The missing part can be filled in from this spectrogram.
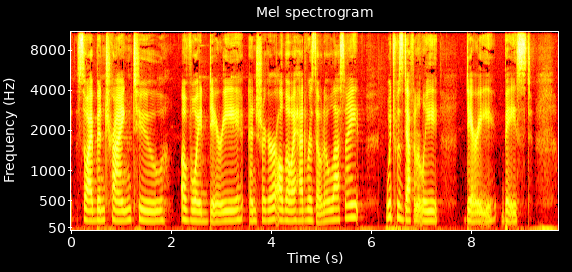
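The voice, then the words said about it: Hoarse, croaky voice. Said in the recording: “My voice is just, am I Celine Dion? Because I sound like a frog.”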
